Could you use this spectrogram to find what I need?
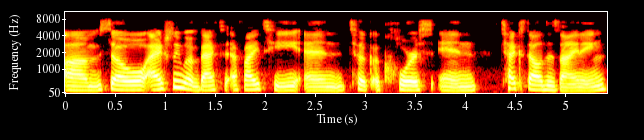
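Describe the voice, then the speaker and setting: Speaking in a New York accent at a moderate pace with hardly any pauses, a woman uses a fairly low pitch with ordinary pitch variation. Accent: New York City. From New York City (the Bronx). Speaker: apparel design consultant and podcaster. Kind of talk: interview, casual chat. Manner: animated, laughs often.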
